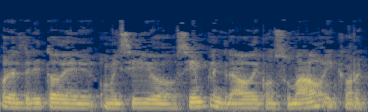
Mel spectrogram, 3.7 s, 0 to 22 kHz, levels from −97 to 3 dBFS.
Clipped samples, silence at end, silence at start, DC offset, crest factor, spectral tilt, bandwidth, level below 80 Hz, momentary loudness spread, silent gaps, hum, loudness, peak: under 0.1%; 0 s; 0 s; under 0.1%; 16 dB; -6.5 dB/octave; 9.2 kHz; -56 dBFS; 5 LU; none; none; -23 LUFS; -6 dBFS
